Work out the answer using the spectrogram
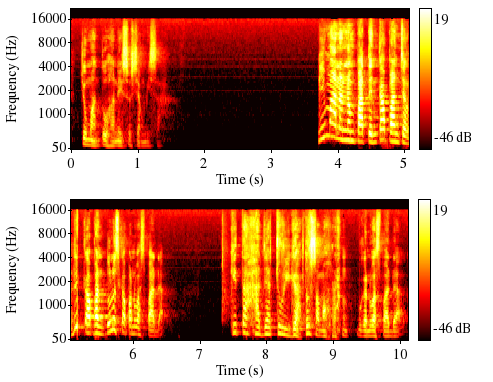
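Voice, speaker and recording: Animated, joking preacher. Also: medium pitch. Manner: animated, humorous, acts out quoted speakers; casual colloquial asides to the congregation. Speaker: pastor. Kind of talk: sermon. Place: church.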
